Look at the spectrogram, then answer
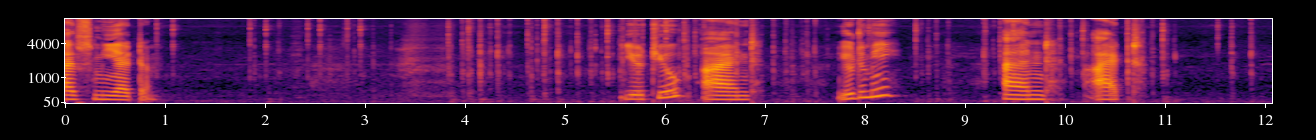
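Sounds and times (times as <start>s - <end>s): faint keyboard typing: 1.8s - 12.0s.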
